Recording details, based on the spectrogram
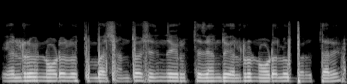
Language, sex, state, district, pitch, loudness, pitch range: Kannada, male, Karnataka, Gulbarga, 165 Hz, -16 LUFS, 155-170 Hz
